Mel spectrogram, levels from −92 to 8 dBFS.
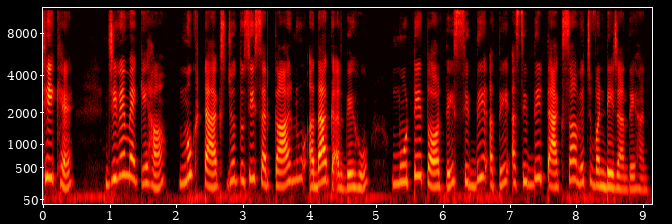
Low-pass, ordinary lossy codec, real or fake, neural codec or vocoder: none; none; fake; codec, 24 kHz, 3.1 kbps, DualCodec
